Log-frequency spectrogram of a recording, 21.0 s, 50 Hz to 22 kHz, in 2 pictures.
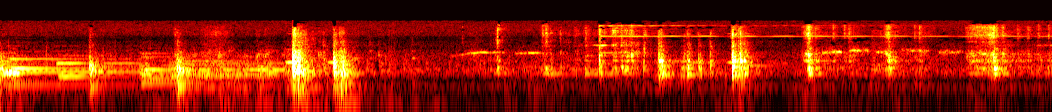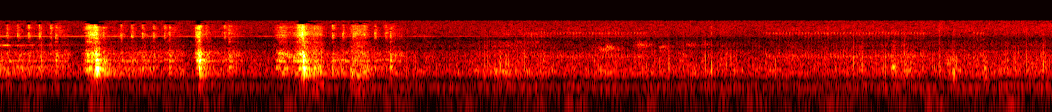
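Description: Sound effects from a 1948 radio-drama recording. Music ends in the first few seconds. Then comes a string of clicks and knocks from a telephone being picked up and dialled, and quiet line noise fills the last few seconds.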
